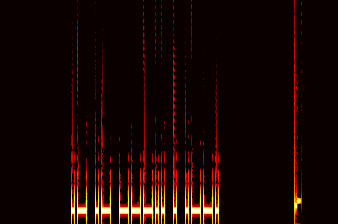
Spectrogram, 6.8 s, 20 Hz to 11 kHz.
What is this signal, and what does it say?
Morse code, heard as a keyed tone, about 20 wpm, 700 Hz. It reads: AA8EP
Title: USA Call Signs Repeated 3x 20wpm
